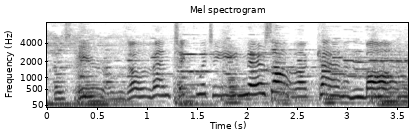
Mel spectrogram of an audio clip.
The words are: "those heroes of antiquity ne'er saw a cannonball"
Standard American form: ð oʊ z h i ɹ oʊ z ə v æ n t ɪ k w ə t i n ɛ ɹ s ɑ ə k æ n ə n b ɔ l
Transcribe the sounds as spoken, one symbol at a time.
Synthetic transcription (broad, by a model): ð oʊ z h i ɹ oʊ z ə v æ n t ɪ k w ə t i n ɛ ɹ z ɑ ə k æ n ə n b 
